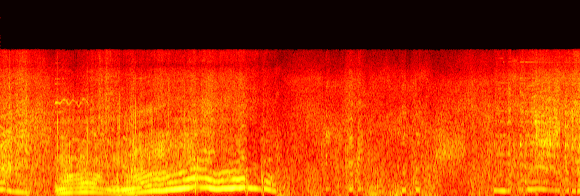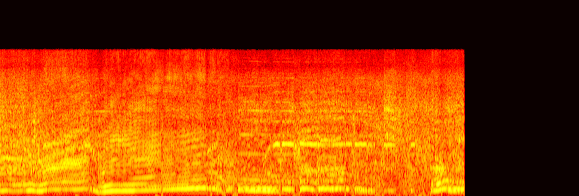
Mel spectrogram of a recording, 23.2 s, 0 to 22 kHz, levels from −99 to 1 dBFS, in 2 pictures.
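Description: At 0.60 to 1.10 s, the sound drops out for half a second and steady noise or near silence takes its place. This is sound dropped by the voice detector. The sender likely judged that stretch to be background and stopped sending. The receiver filled the gap with comfort noise. The same brief swap recurs at 13.44 to 13.46 s and 14.82 to 14.86 s. These last only 20 and 40 ms.

From 5.26 to 10.50 s the sound is chopped by the voice detector. The detector likely keeps switching on and off. About 4.2 s of that stretch becomes comfort noise. The sound turns choppy. Shorter chopped stretches follow at 11.20 to 11.44 s, 15.82 to 16.36 s, 17.20 to 17.96 s and 18.50 to 20.22 s. In the last of these, about 0.9 s is replaced.

At 20.89 s the audio drops out to silence and stays silent to the end. This is silence, with no hiss or room tone. The input was probably lost, through a dropped connection or a mute, while recording continued writing silence. 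Everything after that point is gone.

The clip passed through a G.722 call path, so nothing is heard above 8 kHz.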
